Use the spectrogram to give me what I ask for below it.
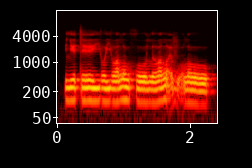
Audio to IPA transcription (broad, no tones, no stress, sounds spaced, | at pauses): lʲ e t eː j ɤ j ɤ lˠ u x o l ɤ lˠ ɛ̰ v o̰ lˠ o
